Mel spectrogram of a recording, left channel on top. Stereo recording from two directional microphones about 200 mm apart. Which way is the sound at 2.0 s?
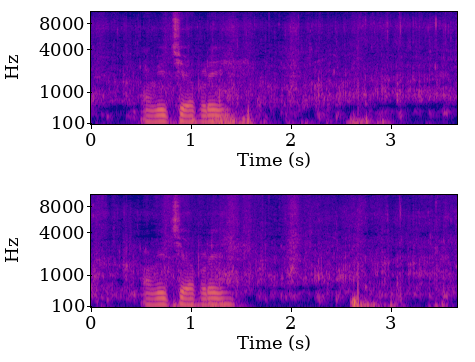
50° right (ahead or behind).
